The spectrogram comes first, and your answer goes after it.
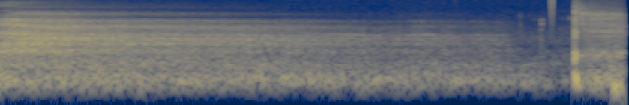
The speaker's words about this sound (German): Lass uns mal einatmen, tief durch die Nase. Und ausatmen durch den Mund.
